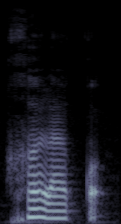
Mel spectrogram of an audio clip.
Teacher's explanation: harus dibaca panjang sebanyak dua harokat atau dua ketukan Mengapa demikian karena ada huruf alif Hai sukun setelah harokat fathah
